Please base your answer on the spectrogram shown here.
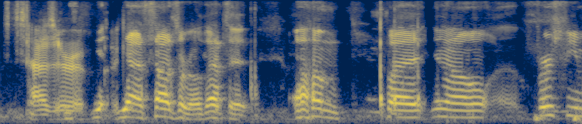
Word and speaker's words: Cesaro: How is it pronounced? Mess around. Sazaro. It's Sazaro. Cesaro. Yeah, Cesaro.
